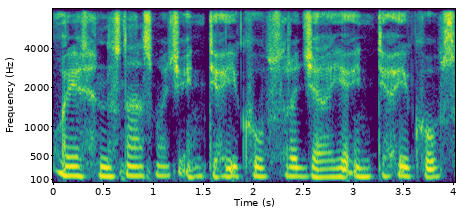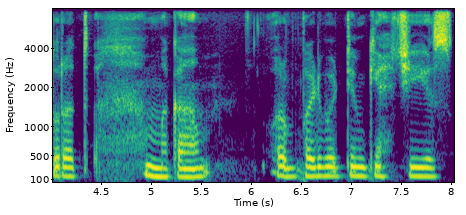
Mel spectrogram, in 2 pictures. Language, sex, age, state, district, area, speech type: Kashmiri, male, 30-45, Jammu and Kashmir, Shopian, rural, spontaneous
